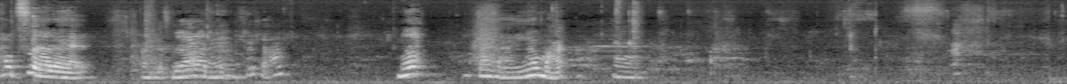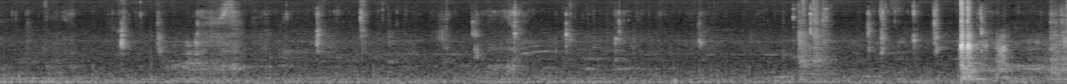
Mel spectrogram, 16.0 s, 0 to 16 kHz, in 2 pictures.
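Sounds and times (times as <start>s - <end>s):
people chewing: 0.0s - 16.0s.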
